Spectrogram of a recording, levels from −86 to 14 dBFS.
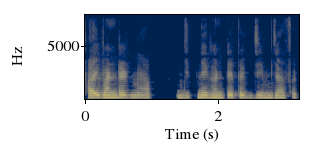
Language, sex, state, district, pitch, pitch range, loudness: Hindi, female, Uttar Pradesh, Gorakhpur, 205 Hz, 195-210 Hz, -18 LUFS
